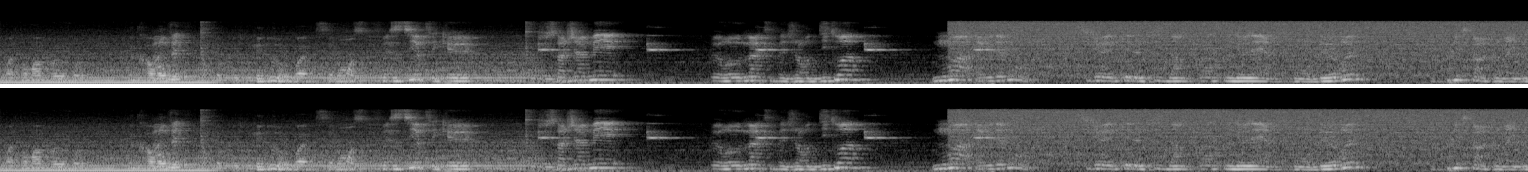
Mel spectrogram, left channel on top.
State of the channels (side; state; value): both; identical; correlation 1.00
